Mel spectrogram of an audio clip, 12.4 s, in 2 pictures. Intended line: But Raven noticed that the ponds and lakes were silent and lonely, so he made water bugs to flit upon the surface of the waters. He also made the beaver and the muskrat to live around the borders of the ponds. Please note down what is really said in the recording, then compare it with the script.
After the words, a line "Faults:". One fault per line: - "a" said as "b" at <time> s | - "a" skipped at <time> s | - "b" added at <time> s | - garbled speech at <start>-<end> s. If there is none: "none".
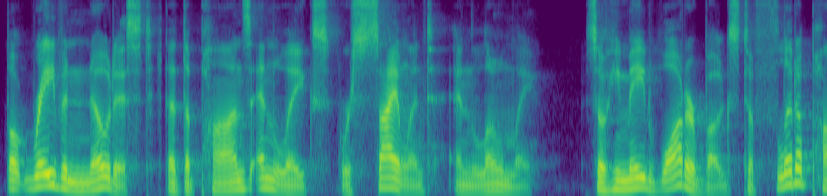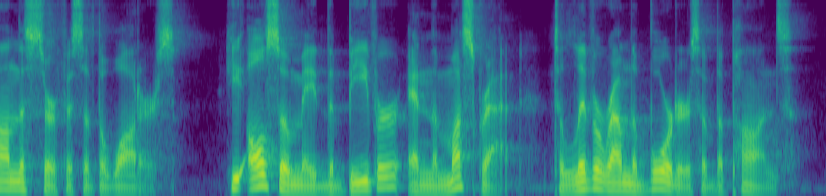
But Raven noticed that the ponds and lakes were silent and lonely, so he made water bugs to flit upon the surface of the waters. He also made the beaver and the muskrat to live around the borders of the ponds.
Faults:
none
